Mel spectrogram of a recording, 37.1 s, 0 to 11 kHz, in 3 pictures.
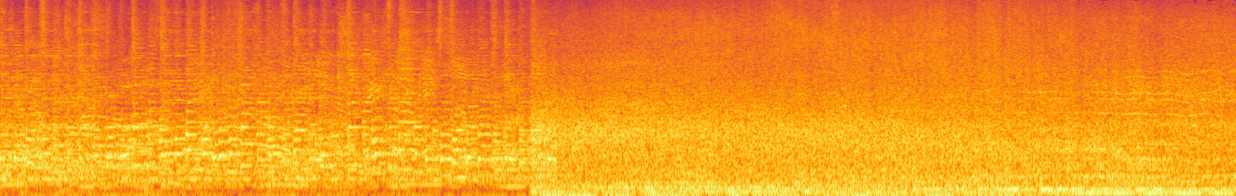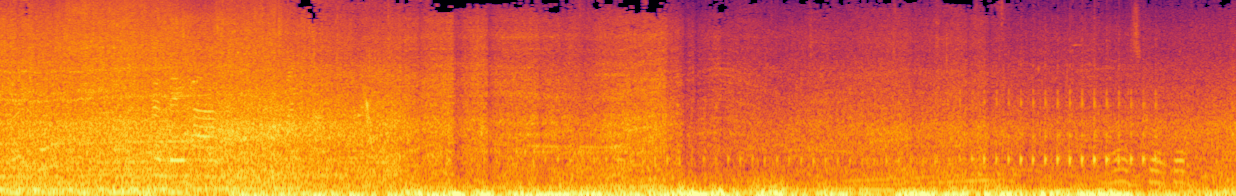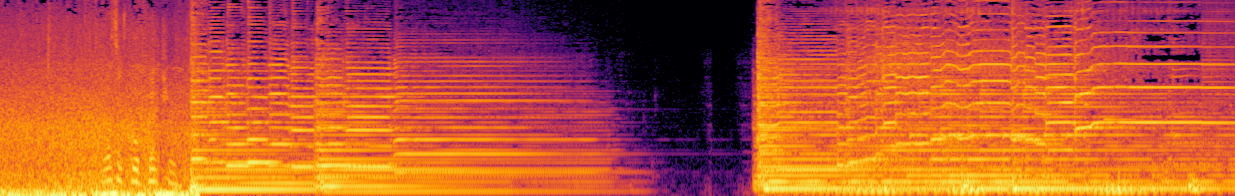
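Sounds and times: people's voices: 0.0 - 9.8, 10.8 - 16.3
cars passing on wet road: 0.6 - 26.7.

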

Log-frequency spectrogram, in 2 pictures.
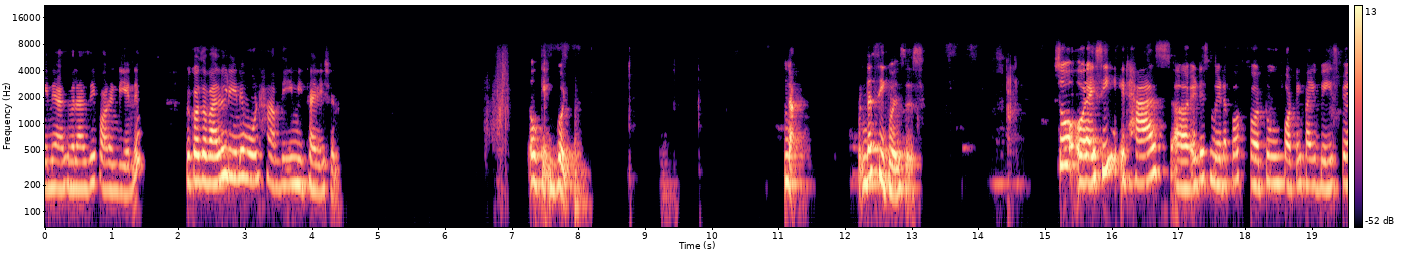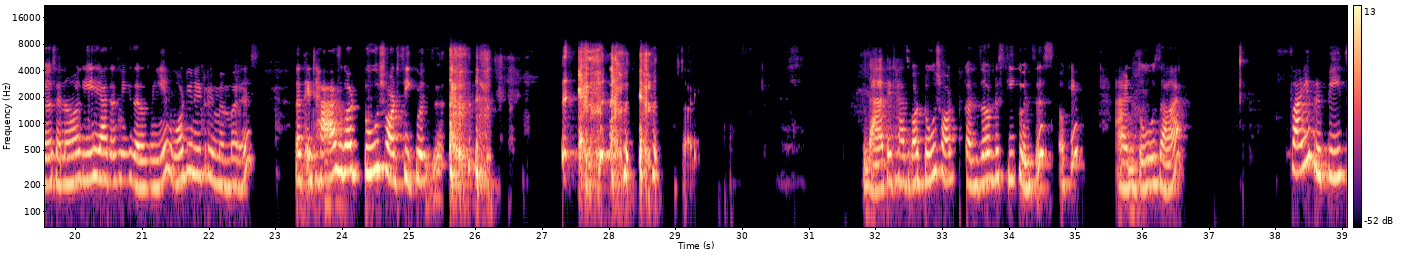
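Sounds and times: woman coughing harshly: 25.6 - 26.4, 27.3 - 28.9.

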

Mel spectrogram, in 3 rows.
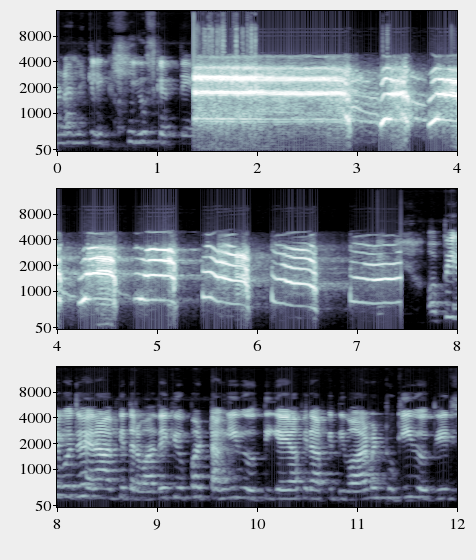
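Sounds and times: donkey braying: 1.4 - 7.5.

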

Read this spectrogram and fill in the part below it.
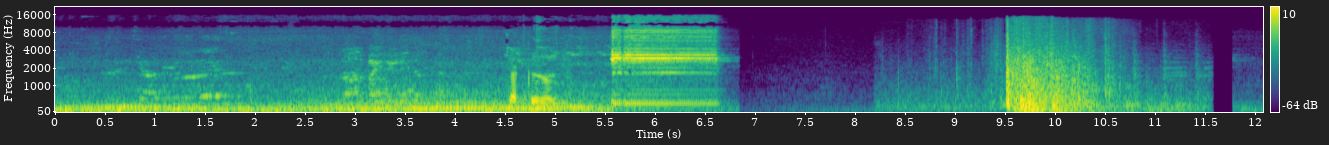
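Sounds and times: car horn: 5.6 - 6.9.

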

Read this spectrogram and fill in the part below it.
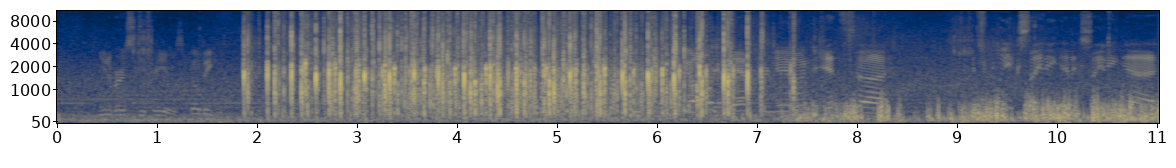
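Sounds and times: audience applauding: 1.9 - 7.5.

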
